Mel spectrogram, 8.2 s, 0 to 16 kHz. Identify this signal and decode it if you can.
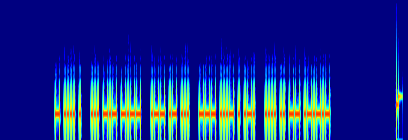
Morse code, heard as a keyed tone, about 40 wpm, 700 Hz. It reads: THE SKY WAS OVER HIM.
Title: Sentences from Top 1200 Words 40wpm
